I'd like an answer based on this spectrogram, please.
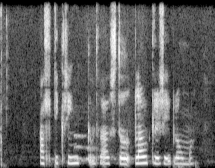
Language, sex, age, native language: Icelandic, female, 11, Icelandic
